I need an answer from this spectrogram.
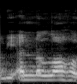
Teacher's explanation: نون مشدد غنہ ہوگا اور اللہ کے لام کو پر پڑھیں گے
